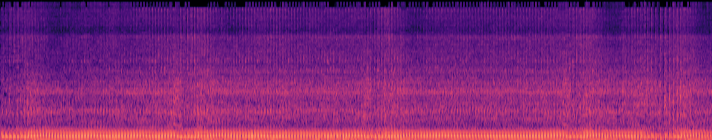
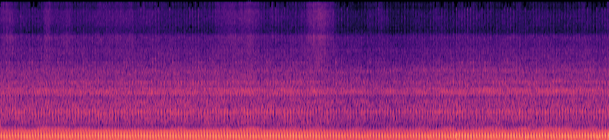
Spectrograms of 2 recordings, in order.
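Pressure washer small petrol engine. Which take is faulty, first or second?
first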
